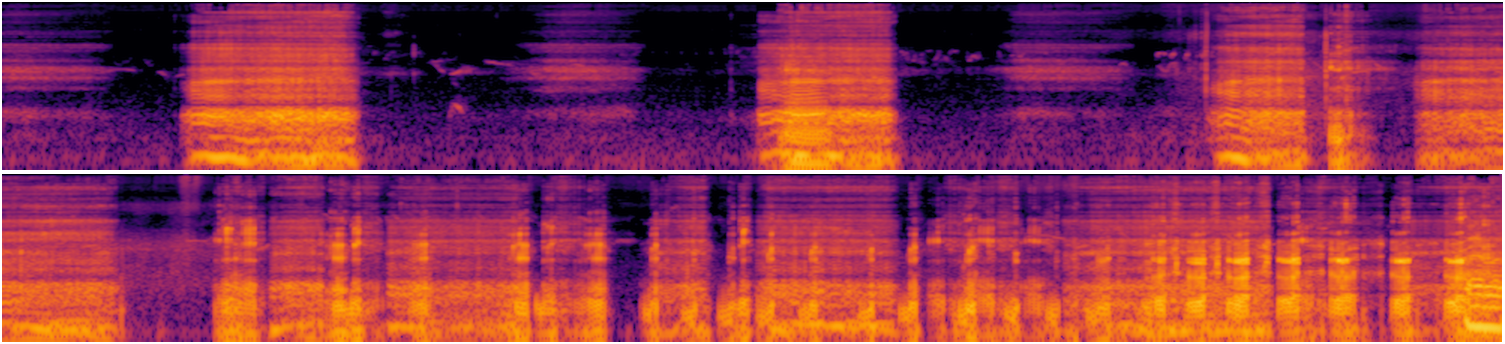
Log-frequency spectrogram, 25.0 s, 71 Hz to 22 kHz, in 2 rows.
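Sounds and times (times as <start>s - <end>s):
animals snoring and grunting: 1.5s - 3.0s, 6.3s - 7.5s, 10.0s - 25.0s.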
